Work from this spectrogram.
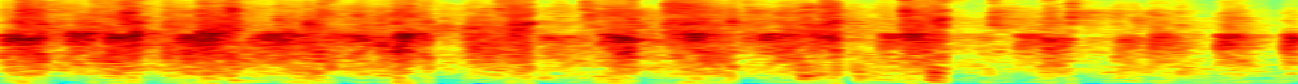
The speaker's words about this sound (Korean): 좋은 얘기를 들려주신 강연자님께 다시 한번 큰 박수 부탁드립니다.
